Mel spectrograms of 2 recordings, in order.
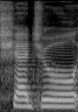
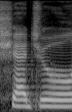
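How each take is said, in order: First: It is said with a British pronunciation. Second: It is said with a British pronunciation.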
